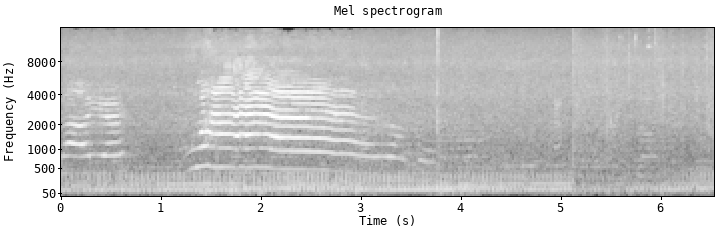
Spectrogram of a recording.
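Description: A toddler's high-pitched voice: a short call, then a long drawn-out call starting about a second and a half in that rises and then slowly falls over about two seconds.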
